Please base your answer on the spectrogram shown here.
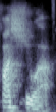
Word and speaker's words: Fasua: The name is pronounced Fasua.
